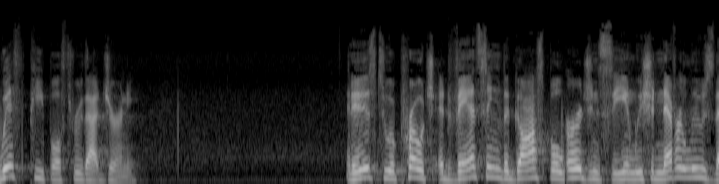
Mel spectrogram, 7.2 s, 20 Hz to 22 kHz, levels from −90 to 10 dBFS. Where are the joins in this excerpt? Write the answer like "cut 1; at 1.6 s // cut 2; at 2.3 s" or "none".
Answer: cut 1; at 3.8 s // cut 2; at 5.6 s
